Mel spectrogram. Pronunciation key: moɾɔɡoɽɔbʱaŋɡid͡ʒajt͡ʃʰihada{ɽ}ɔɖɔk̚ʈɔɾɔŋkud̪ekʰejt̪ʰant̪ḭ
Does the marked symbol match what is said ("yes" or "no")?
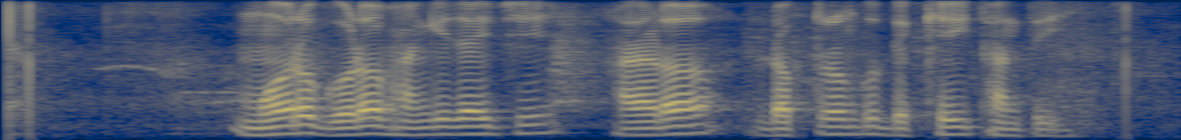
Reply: yes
